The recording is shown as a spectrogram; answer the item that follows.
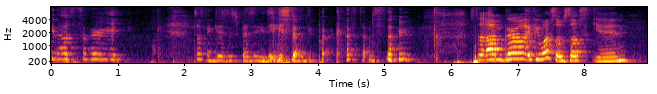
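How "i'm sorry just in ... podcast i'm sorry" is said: talking through laughter, higher. Reacting to a listener's letter read aloud: laughing while talking. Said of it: "I don't know why I'm laughing".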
